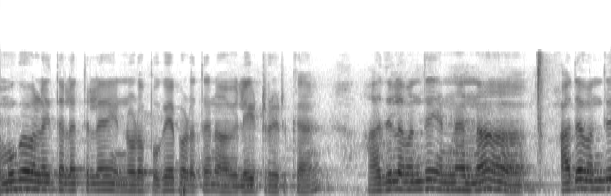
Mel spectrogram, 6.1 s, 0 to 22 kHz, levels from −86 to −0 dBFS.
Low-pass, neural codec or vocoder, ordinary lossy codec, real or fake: 7.2 kHz; none; none; real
